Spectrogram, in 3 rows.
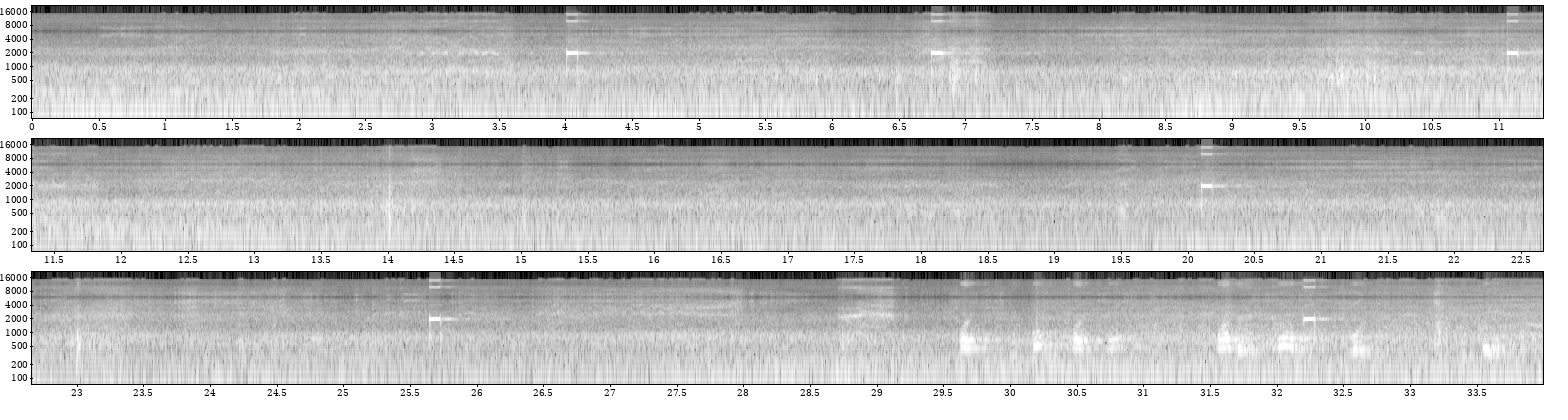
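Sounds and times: outdoor background noise: 0:00.0 - 0:34.0
short electronic beeps: 0:04.0 - 0:04.4, 0:06.7 - 0:07.2, 0:11.0 - 0:11.5, 0:20.1 - 0:20.5, 0:25.6 - 0:26.0, 0:32.1 - 0:32.6.

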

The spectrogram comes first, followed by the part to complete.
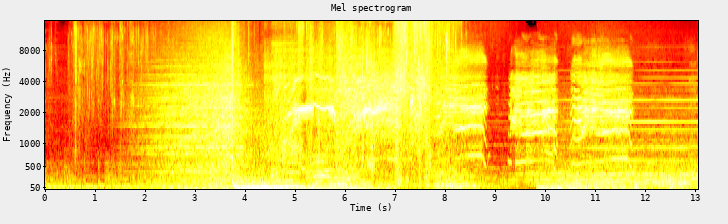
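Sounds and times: tense film music: 0:00.0 - 0:13.0
girl screaming: 0:07.8 - 0:11.8.

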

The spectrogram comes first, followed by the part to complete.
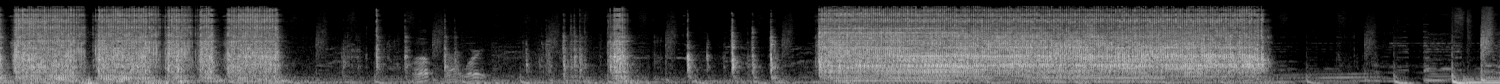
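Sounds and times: impact wrench hammering: 0:05.3 - 0:12.8.

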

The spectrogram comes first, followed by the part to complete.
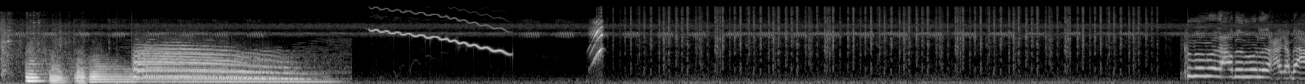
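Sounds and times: warbling whistle sliding down: 0:00.8 - 0:05.1
crickets chirping: 0:02.1 - 0:12.5.

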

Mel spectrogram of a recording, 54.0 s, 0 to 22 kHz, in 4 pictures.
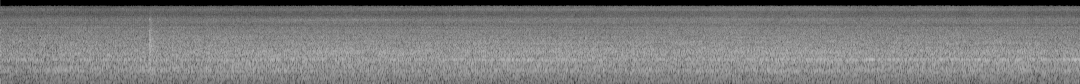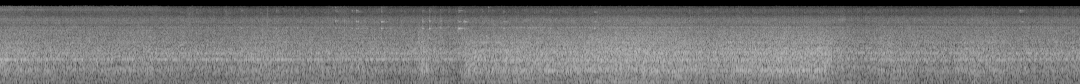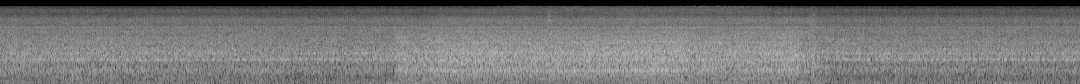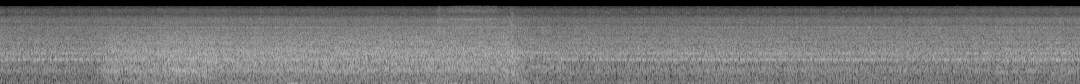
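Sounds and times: diesel truck engine revving: 0:19.3 - 0:26.1, 0:31.9 - 0:37.4, 0:41.8 - 0:47.3.

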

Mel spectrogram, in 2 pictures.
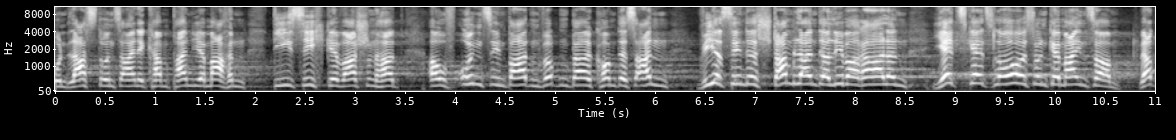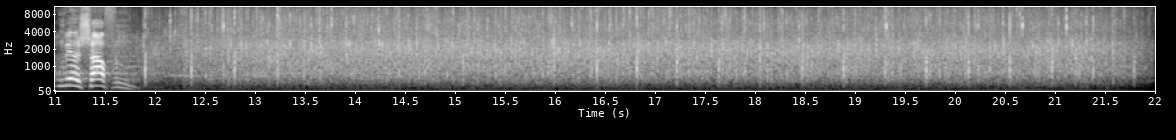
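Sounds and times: large audience applauding: 0:11.7 - 0:22.0.

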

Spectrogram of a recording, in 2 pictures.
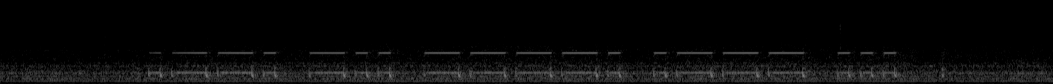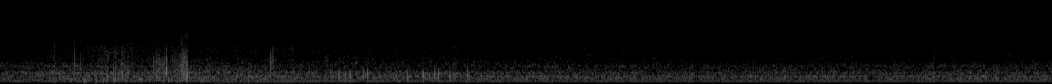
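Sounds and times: steady low hum: 0:00.0 - 0:21.0
morse code beeps: 0:01.5 - 0:09.0.

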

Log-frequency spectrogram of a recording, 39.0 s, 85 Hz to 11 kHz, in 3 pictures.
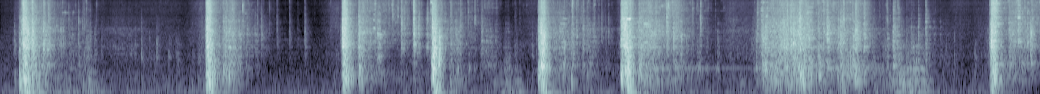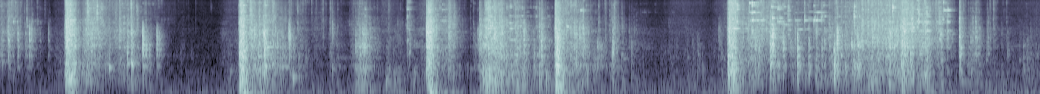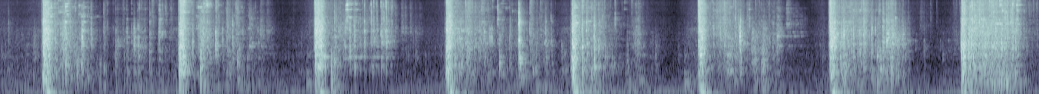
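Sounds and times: wooden post smashing television: 0:00.2 - 0:01.1, 0:02.4 - 0:03.5, 0:04.2 - 0:06.0, 0:06.7 - 0:11.6, 0:12.3 - 0:15.2, 0:15.8 - 0:20.9, 0:22.0 - 0:25.4, 0:26.4 - 0:38.9
plastic cracking and glass breaking: 0:02.5 - 0:11.7, 0:12.4 - 0:15.3, 0:16.0 - 0:20.9, 0:22.0 - 0:25.6, 0:26.5 - 0:38.9
debris clattering: 0:04.3 - 0:11.7, 0:15.9 - 0:21.0, 0:22.0 - 0:25.6, 0:26.5 - 0:38.9.

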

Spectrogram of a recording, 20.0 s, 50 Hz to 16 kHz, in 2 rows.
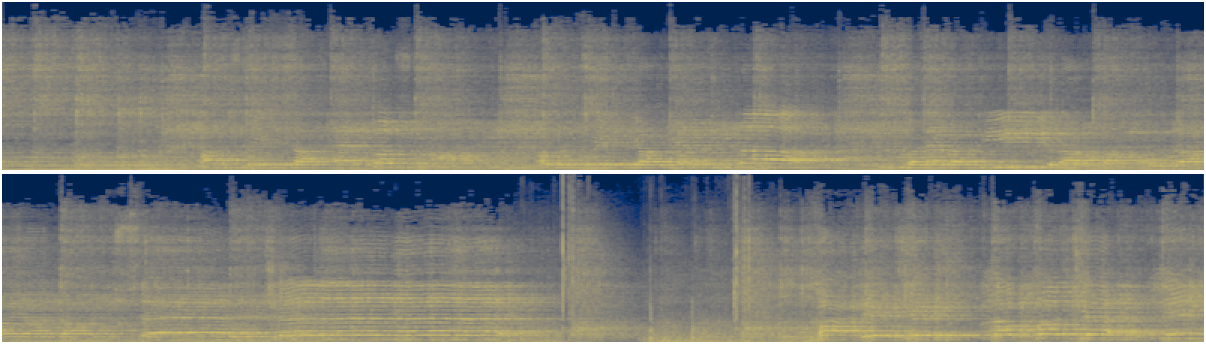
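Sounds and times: thuds: 0:14.7 - 0:16.8
children singing together: 0:16.8 - 0:20.0.

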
